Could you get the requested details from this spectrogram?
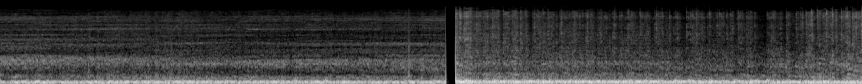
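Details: Nissan 300ZX with LS V8 swap, track car, tune loaded, after closing an open vacuum line that kept the IAC from holding idle: deep steady rumble, stable idle, no hunting or stumbling, keeps running on its own; normal idle.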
